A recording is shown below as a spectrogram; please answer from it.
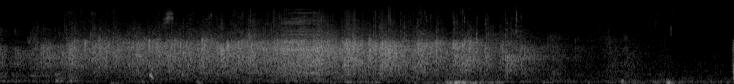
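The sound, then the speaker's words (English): An audience at a Society of Dermatology Physician Assistants lecture breaks into sustained applause welcoming a speaker, a dense, steady wash of clapping that holds for several seconds before gradually thinning and fading out. “I'd like you to give a big round of applause to a good friend of mine”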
